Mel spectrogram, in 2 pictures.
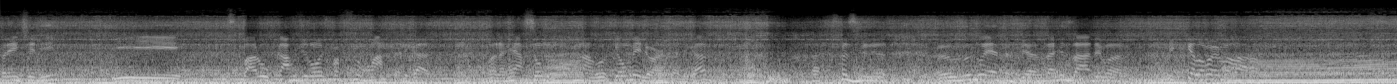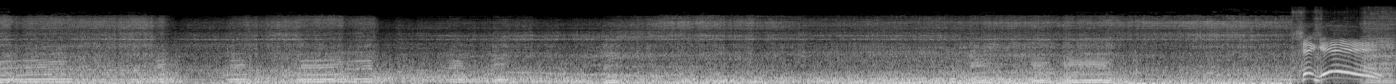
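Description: A small motorbike engine buzzes loudly, revving up and down as it rides.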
